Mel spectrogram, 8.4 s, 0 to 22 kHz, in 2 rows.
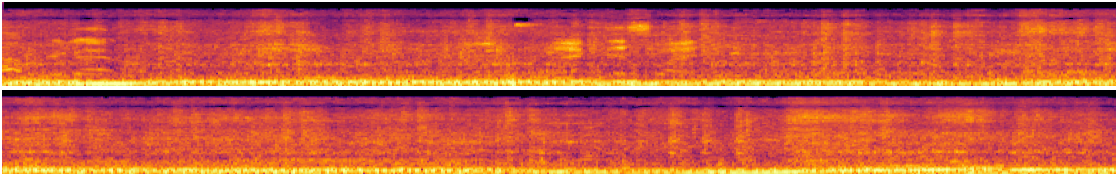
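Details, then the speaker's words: Mustang on track at Sebring run with about 4.5 quarts of oil and low oil pressure: heavy low engine drone with a dull knock under road rumble; owner suspects a spun rod bearing; engine knock. "Well, finally the engine gave out. Pretty sure I spun a rod bearing."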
